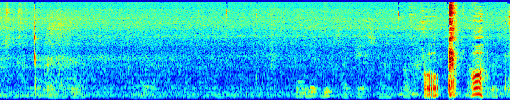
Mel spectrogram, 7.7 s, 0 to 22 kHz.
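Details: A single short, sharp sneeze from a newborn boy aged 45 minutes, his first sneeze, after quiet room murmur.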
